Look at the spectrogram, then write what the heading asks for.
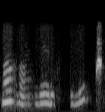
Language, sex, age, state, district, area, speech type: Odia, female, 45-60, Odisha, Sundergarh, rural, conversation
